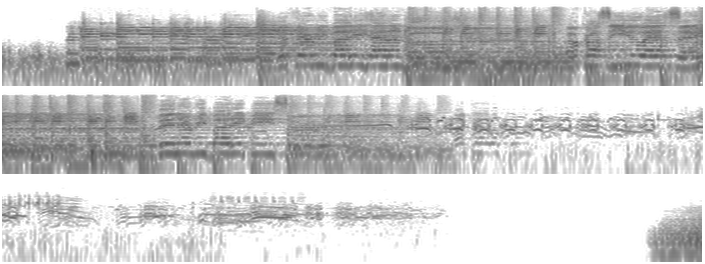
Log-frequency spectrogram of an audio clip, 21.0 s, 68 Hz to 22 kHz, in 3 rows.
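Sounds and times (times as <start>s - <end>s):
flock of birds calling: 10.2s - 18.5s.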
